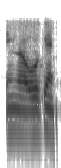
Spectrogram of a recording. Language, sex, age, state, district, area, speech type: Telugu, male, 18-30, Andhra Pradesh, Anantapur, urban, conversation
